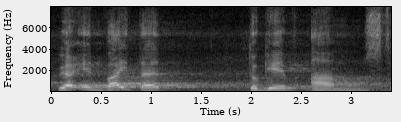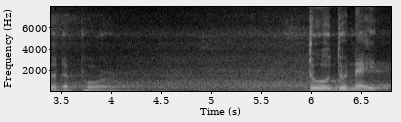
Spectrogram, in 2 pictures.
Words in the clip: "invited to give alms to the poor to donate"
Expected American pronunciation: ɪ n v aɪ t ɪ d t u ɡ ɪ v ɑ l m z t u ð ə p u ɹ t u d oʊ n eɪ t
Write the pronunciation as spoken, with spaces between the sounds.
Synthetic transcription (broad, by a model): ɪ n v aɪ t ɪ d t u ɡ ɪ v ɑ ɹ m s t u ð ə p u ɹ t u d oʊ n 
